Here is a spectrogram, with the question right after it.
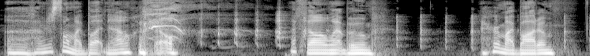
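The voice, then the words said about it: Sad, sulky voice. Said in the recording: “you sound kind of sad”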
